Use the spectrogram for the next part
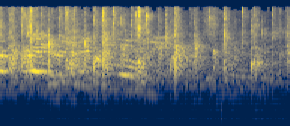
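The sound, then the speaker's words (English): An audience claps for Jesus, many overlapping hand claps forming a steady patter at moderate volume, with voices calling out and murmuring throughout. “Let's give Jesus a clap.”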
